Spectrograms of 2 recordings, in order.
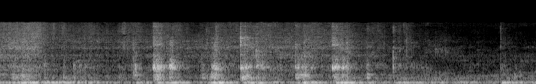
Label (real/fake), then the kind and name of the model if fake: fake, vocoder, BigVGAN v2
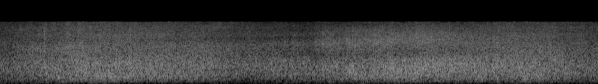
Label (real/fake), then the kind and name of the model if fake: real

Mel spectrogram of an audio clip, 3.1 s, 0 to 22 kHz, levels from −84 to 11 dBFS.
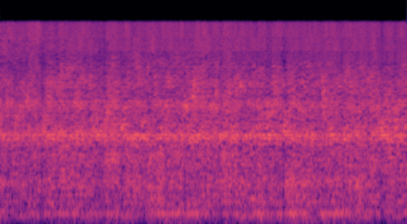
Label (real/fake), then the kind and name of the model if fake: real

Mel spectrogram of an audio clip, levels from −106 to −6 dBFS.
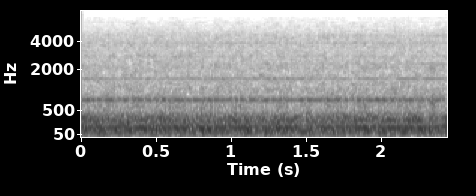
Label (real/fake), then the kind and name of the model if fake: fake, vocoder, HiFi-GAN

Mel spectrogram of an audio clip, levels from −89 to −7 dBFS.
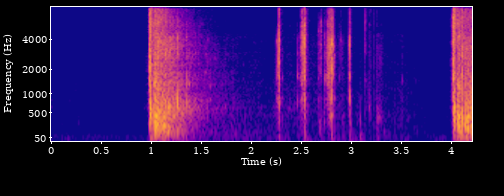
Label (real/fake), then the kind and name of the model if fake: fake, codec, HILCodec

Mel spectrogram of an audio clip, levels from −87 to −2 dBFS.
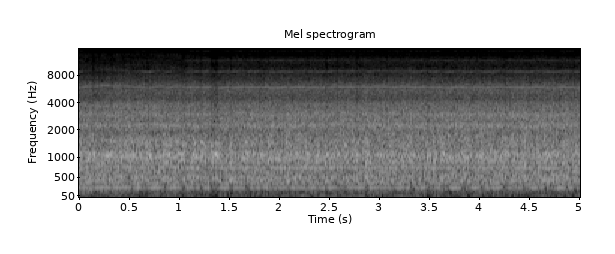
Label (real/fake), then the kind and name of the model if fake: real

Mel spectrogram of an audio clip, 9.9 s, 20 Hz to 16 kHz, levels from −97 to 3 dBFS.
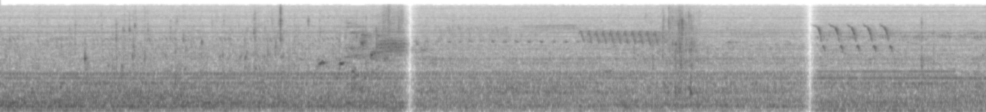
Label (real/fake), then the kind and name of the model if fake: real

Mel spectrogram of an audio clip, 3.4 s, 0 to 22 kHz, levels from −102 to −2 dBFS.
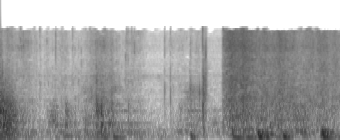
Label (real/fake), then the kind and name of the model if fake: fake, vocoder, Vocos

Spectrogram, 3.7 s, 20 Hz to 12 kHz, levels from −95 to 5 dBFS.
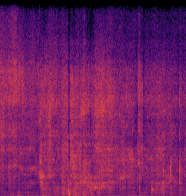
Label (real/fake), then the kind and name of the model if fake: fake, codec, SNAC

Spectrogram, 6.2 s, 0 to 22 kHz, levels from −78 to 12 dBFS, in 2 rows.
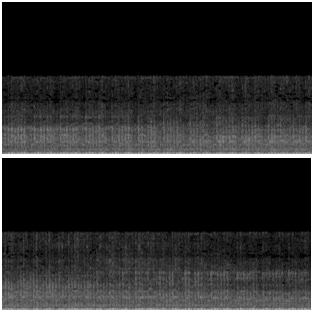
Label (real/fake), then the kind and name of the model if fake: real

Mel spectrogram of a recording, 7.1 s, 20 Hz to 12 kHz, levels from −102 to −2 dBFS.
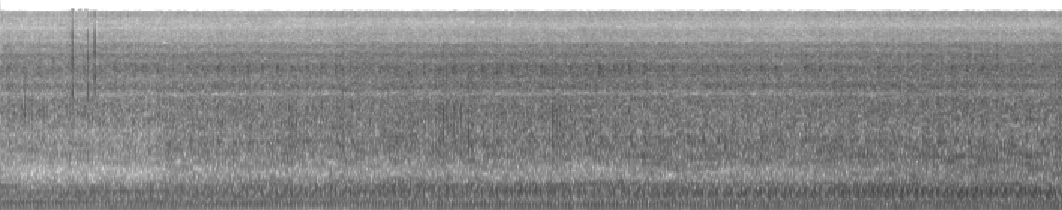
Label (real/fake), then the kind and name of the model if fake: real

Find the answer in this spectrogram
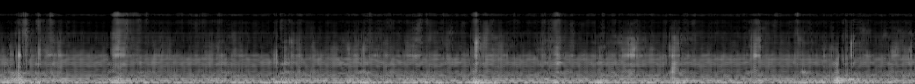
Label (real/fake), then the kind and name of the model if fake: fake, vocoder, BigVGAN v2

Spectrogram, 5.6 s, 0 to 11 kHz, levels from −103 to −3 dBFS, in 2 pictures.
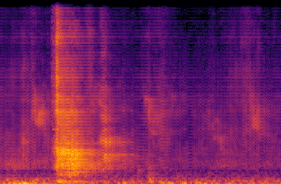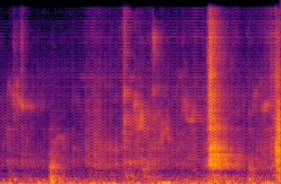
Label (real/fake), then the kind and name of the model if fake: fake, vocoder, Vocos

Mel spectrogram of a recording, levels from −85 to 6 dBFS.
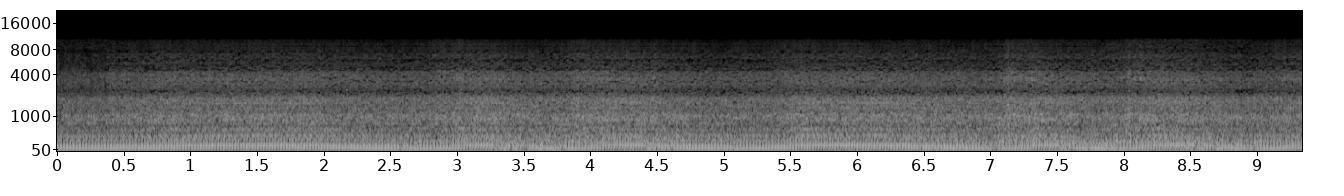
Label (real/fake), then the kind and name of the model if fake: real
